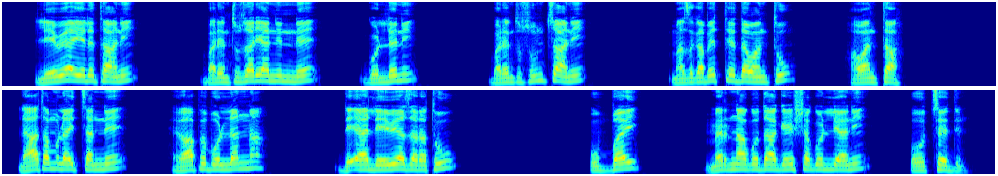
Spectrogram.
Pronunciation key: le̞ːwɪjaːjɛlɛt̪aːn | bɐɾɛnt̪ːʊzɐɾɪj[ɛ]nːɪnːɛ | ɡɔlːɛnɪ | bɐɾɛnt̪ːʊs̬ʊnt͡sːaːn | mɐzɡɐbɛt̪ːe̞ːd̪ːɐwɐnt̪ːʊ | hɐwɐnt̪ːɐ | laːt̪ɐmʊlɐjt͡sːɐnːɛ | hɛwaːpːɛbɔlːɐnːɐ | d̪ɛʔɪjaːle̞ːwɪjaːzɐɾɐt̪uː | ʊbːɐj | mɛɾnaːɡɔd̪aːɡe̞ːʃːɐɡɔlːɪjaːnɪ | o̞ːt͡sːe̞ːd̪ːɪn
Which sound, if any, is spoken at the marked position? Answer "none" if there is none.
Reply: a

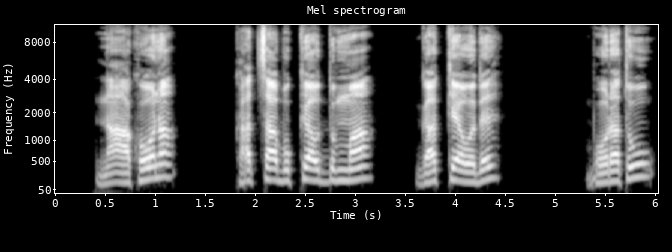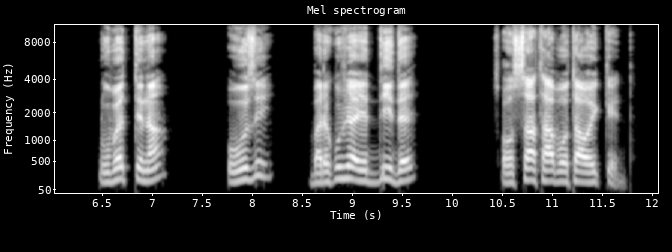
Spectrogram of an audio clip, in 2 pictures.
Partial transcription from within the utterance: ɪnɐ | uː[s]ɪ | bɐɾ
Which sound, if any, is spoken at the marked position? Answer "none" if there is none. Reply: z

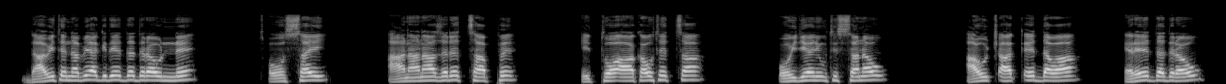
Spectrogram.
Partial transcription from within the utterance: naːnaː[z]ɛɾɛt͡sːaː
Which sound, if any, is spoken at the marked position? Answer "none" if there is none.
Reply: z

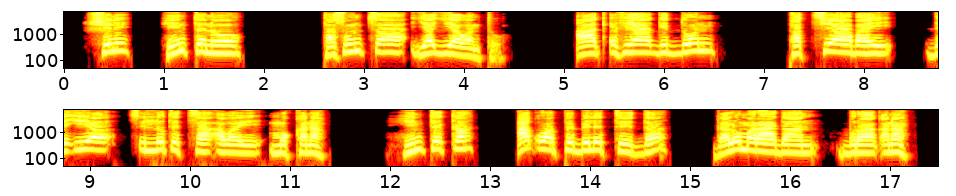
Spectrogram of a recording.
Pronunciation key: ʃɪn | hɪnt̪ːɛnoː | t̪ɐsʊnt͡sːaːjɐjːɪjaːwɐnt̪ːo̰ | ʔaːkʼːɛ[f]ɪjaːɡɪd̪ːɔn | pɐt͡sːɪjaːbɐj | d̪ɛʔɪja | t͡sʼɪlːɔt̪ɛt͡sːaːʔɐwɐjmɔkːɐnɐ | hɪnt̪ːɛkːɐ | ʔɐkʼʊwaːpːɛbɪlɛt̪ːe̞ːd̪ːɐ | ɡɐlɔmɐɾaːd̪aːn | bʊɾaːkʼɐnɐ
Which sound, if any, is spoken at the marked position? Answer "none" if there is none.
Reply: f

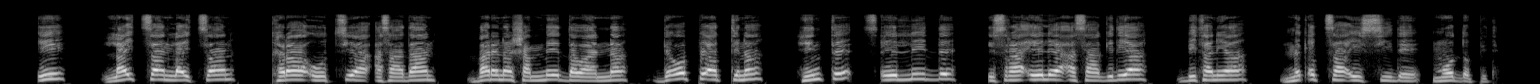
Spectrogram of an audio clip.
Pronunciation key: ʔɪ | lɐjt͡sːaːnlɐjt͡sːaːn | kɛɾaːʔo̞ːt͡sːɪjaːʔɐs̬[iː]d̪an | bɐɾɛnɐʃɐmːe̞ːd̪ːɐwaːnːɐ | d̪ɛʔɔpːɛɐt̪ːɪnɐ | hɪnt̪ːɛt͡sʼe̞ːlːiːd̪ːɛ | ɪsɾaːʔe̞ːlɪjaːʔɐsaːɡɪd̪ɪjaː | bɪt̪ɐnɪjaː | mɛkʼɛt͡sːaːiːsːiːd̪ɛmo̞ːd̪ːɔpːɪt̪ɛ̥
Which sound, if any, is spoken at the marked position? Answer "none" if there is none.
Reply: aː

